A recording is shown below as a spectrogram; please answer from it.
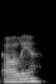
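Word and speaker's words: aliyah: diversity have you ever been tempted to make Alia is that how you pronounce it sorry Alia yeah I I was planning to yeah to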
